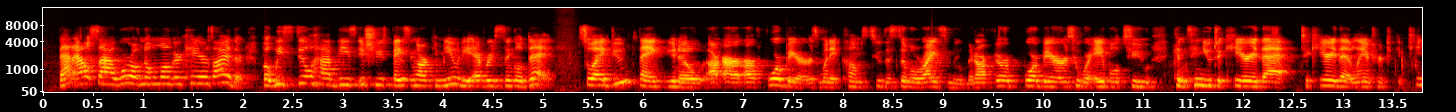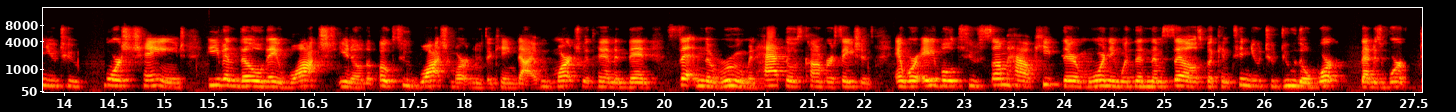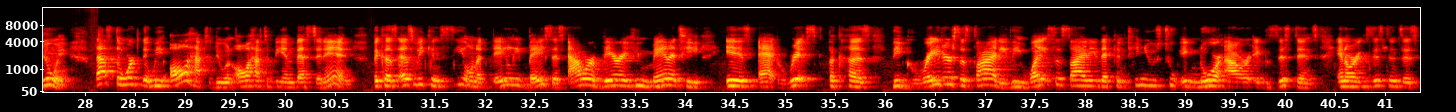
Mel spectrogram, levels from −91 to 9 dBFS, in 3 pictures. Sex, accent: female, American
